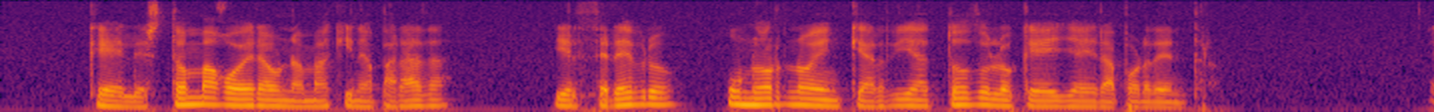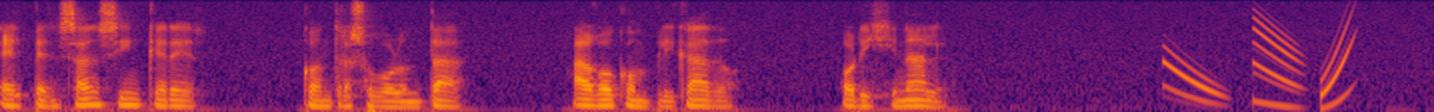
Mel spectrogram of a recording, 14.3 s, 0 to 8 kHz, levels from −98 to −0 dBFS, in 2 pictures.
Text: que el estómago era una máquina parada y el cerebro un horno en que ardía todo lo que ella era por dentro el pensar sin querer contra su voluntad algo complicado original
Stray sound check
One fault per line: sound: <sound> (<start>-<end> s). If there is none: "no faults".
sound: chirp (13.0-14.0 s)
